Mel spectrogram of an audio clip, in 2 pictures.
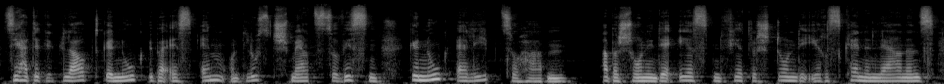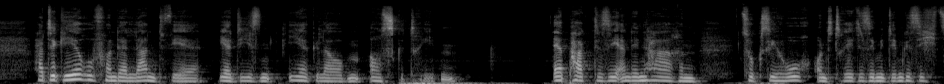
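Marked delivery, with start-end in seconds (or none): none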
